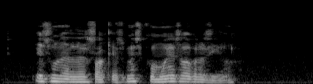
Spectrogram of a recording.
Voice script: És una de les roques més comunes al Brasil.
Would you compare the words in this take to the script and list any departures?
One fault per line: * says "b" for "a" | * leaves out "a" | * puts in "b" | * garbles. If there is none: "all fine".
all fine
